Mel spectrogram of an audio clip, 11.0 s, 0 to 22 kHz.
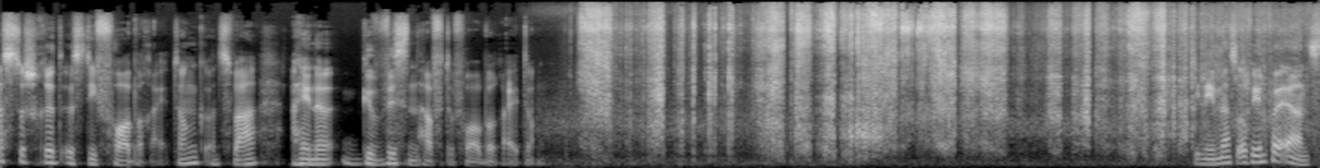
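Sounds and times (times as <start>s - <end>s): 
speech: 0.0s - 5.3s, 10.0s - 10.9s
adhesive tape being wrapped around a leg: 4.7s - 10.9s.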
